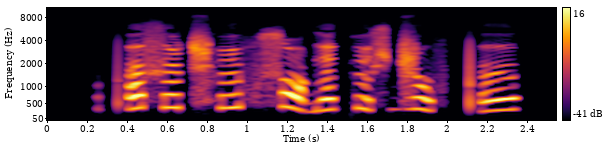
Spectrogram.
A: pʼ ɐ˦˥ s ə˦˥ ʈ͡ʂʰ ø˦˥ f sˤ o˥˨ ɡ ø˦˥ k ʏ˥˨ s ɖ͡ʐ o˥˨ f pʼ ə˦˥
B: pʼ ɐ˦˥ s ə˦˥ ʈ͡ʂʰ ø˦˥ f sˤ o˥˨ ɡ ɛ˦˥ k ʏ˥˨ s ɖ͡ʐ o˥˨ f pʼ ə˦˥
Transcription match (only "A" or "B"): B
